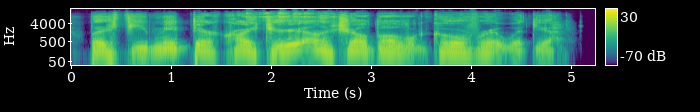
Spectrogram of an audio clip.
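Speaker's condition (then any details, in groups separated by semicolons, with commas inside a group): Spinocerebellar ataxia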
